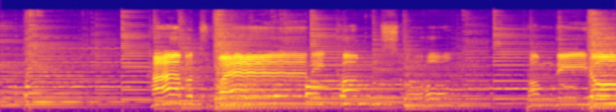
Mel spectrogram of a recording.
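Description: Live Irish folk band playing a tune: strummed acoustic guitar under a melody line that bends and wavers in pitch.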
